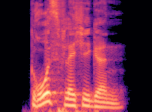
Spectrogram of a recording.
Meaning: inflection of großflächig: 1. strong genitive masculine/neuter singular 2. weak/mixed genitive/dative all-gender singular 3. strong/weak/mixed accusative masculine singular 4. strong dative plural
- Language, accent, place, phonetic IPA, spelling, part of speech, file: German, Germany, Berlin, [ˈɡʁoːsˌflɛçɪɡn̩], großflächigen, adjective, De-großflächigen.ogg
